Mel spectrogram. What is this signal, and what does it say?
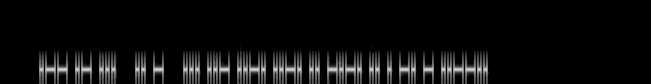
Morse code, heard as a keyed tone, about 37 wpm, 700 Hz. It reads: WAS IT SUFFICIENT?
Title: Sentences from Top 1400 Words 40wpm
